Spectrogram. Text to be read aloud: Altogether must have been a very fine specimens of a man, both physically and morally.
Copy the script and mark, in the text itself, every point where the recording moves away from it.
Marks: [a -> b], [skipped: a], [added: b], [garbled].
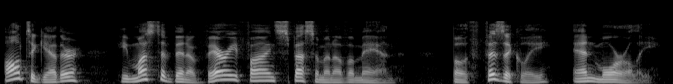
Altogether [added: he] must have been a very fine [specimens -> specimen] of a man, both physically and morally.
